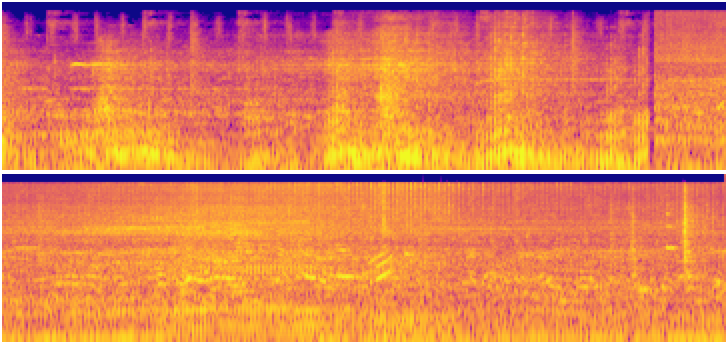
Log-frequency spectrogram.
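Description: Dirt-bike engines running with rising and falling revs, loudest a little past the middle, then the chatter of a crowd over a steady engine hum.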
